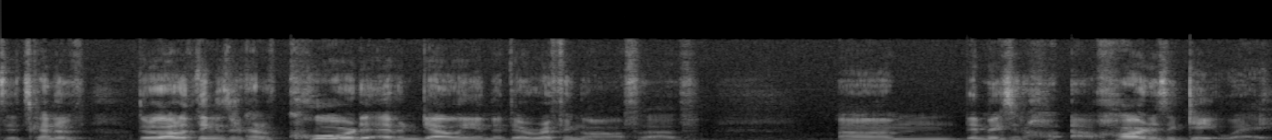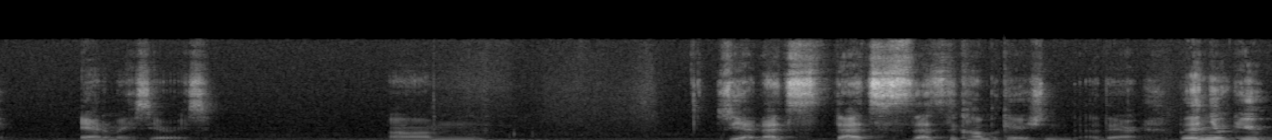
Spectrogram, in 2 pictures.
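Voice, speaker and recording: On his live stream, this man chats loosely with viewers and answers their questions, his mid-range, a little mellow voice animated and brisk. His talk wanders, with frequent fillers and false starts.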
